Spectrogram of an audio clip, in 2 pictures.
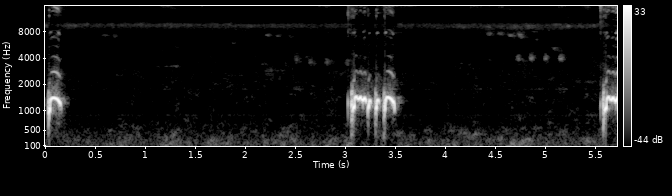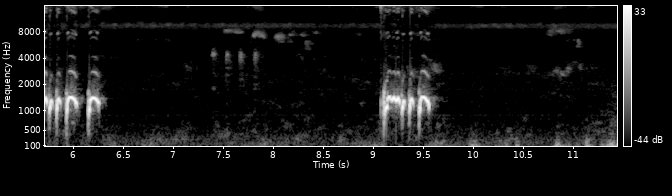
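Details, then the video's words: Zebra Dove of local stock, used as a lure call to prompt other doves to call fast. Short clusters of three quick, bright coos recur about every three seconds, with faint low thumps near the end. "Suara Burung Perkutut Lokal Gacor Pancingan Perkutut Agar Cepat Bunyi"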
